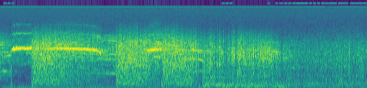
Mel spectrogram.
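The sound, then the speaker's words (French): Loud, chaotic gunfire crackles through a dense, roaring din, with several sharp bursts standing out against continuous rumbling noise: a scene from the sound version of Abel Gance's film Napoléon, the Swiss Guards firing as the crowd invades the Tuileries. “Qu'est-ce que c'est On a tiré.”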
